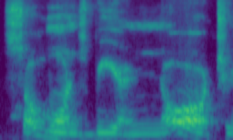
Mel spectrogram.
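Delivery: low, very slow, drawn-out monster voice; menacing Krampus. Retold or imitated. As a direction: draw out each word like a creepy child-snatcher. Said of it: "and he would be like".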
